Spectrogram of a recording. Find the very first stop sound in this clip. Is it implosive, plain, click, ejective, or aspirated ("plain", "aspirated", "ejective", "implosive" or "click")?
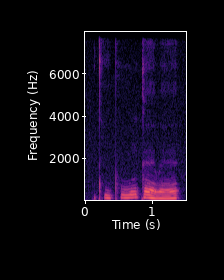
aspirated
